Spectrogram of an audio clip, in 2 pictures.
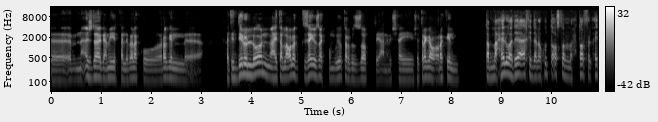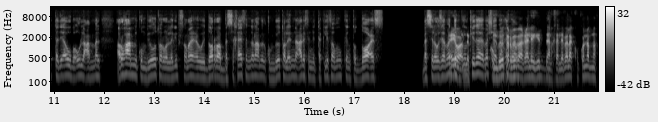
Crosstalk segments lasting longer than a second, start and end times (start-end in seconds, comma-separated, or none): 18.9-20.4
